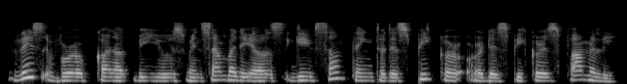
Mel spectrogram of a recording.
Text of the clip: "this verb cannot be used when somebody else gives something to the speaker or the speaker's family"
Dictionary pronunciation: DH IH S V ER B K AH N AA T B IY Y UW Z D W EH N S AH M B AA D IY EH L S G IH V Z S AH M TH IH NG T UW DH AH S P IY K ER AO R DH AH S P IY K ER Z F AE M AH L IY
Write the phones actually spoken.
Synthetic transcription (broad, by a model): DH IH S V ER B K AH N AA T B IY Y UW S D W EH N S AH M B AA D IY EH L S G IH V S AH M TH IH NG T UW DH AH S P IY K ER AO R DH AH S P IY K ER S F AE M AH L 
